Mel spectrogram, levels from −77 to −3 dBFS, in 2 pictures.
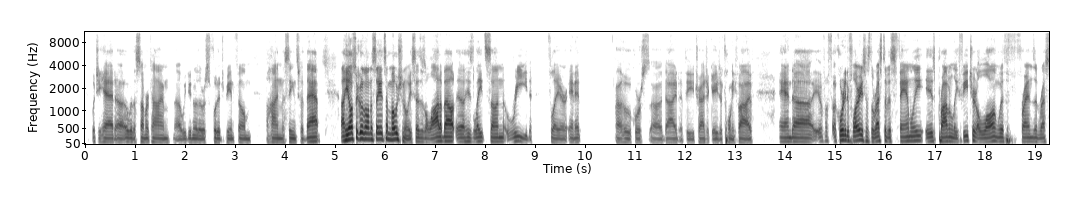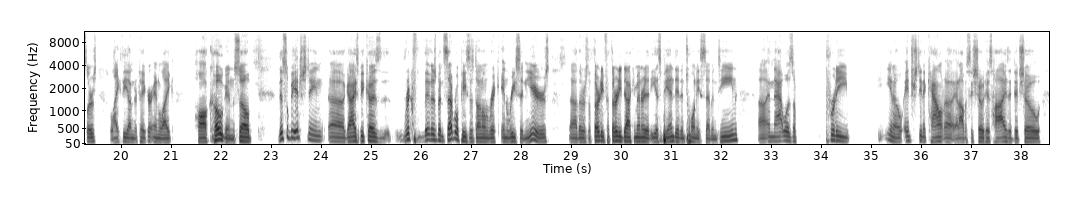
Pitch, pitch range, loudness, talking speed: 110 Hz, 100-125 Hz, -25 LUFS, 210 wpm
